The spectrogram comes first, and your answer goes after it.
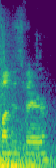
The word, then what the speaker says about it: Bundeswehr: It's Bundeswehr. Alright. Yeah, it's. The W is silent, pretty much.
